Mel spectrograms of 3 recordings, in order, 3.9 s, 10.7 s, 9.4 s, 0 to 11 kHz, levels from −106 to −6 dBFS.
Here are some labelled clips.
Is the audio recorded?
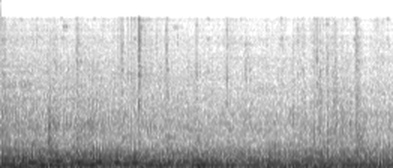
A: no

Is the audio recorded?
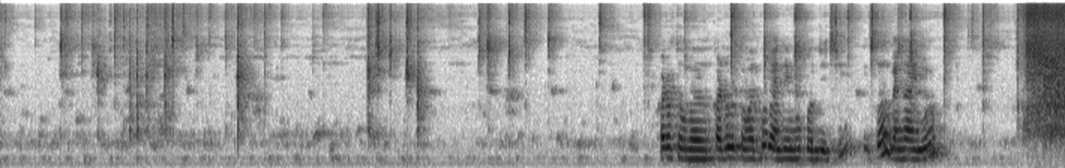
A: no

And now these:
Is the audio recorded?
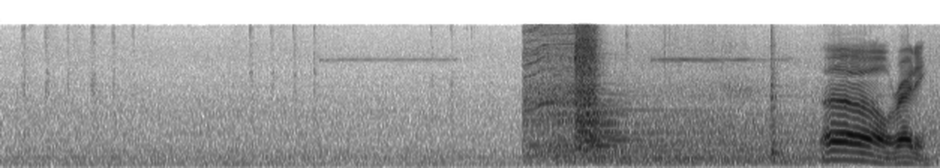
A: yes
